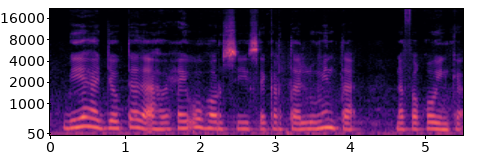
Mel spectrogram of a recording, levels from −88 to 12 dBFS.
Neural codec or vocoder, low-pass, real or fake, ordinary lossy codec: none; none; real; none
